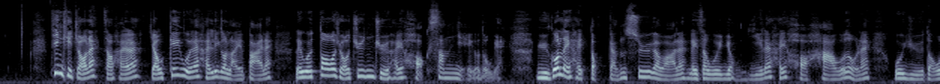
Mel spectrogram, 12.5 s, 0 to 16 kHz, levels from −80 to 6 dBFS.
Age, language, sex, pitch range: 20-39, Chinese, female, 155-205 Hz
